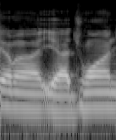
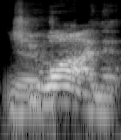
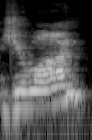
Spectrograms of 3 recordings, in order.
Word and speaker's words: Juan: Again, I'm not going to reveal too much about what it is, but basically, Juan, you didn't really tell us. Juwan. That's how you say it, Juwan.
